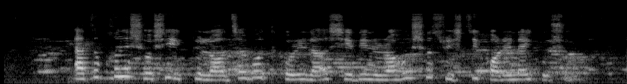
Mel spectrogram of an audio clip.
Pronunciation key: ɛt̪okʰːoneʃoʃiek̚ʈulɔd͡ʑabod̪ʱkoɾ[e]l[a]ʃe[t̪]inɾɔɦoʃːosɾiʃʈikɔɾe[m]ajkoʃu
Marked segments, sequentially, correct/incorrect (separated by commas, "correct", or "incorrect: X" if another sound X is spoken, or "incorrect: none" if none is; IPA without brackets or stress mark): incorrect: i, correct, incorrect: d̪, incorrect: n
